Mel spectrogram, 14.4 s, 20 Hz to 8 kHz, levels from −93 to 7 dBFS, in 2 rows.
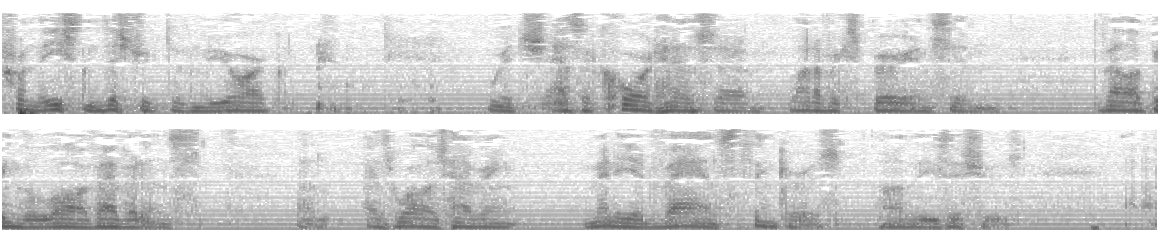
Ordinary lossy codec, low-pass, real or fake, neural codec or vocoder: MP3, 24 kbps; 7.2 kHz; real; none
